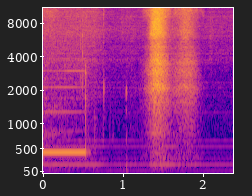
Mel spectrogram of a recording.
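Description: A telephone call tone stops after about half a second as the call goes to voicemail, followed by a soft click and two brief, airy hissing bursts.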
